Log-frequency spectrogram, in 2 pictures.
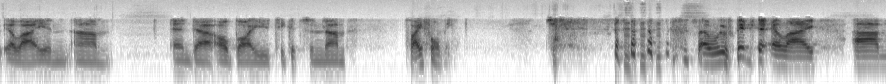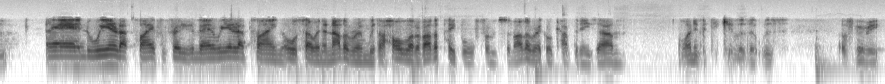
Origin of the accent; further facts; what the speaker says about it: Australia; I'm just an Aussie bloke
